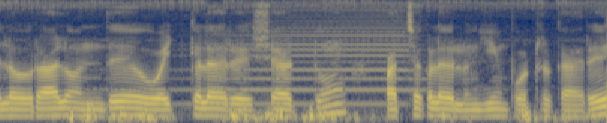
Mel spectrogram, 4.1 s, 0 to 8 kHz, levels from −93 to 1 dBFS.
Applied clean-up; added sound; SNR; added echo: none; Brass instrument; 16 dB; none.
